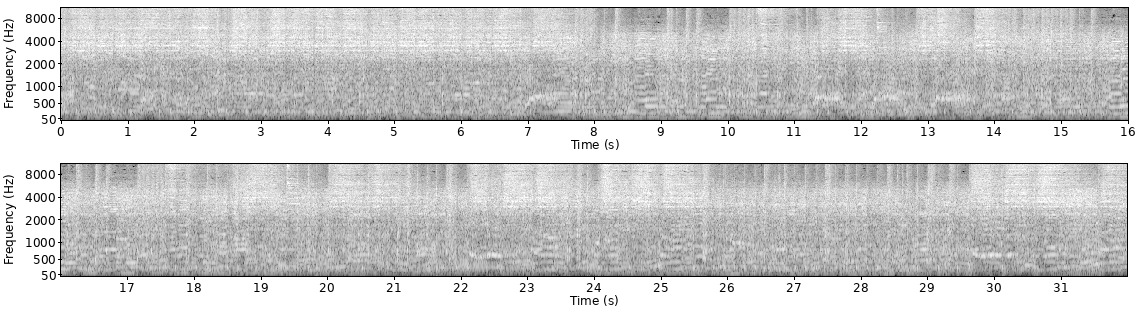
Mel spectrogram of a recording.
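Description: Metalcore band playing live at full volume: distorted electric guitars and a pounding drum kit, loud and unbroken.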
